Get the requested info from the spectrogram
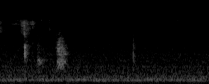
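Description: Quiet lecture-room tone with a steady low hum, broken by a few faint, short high-pitched sounds: three within the first second and one more shortly after.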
